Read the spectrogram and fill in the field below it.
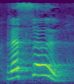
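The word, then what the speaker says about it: wrestle: हमने क्या बोला नॉक रेसल देखो रेसल डब्लू टी E silent है वक एल साइलेंट है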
